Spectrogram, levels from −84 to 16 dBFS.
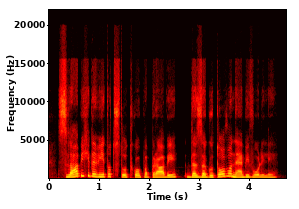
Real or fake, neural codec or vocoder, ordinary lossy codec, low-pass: fake; autoencoder, 48 kHz, 128 numbers a frame, DAC-VAE, trained on Japanese speech; Opus, 24 kbps; 19.8 kHz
